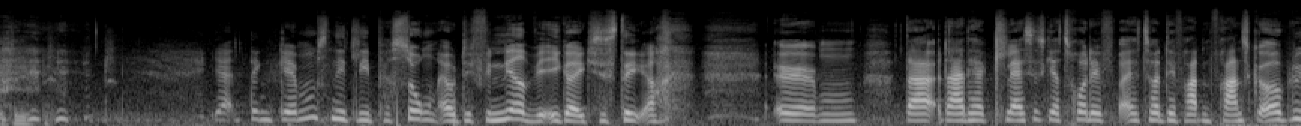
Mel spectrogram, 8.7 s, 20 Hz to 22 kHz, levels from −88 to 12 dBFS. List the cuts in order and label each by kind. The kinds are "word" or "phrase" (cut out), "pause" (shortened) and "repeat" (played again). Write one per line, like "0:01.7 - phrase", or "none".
none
